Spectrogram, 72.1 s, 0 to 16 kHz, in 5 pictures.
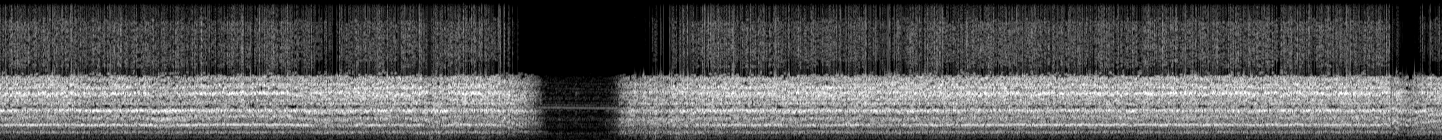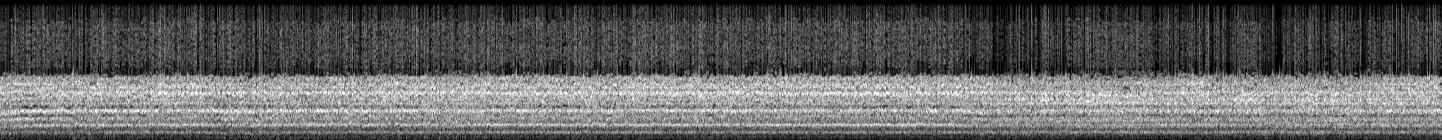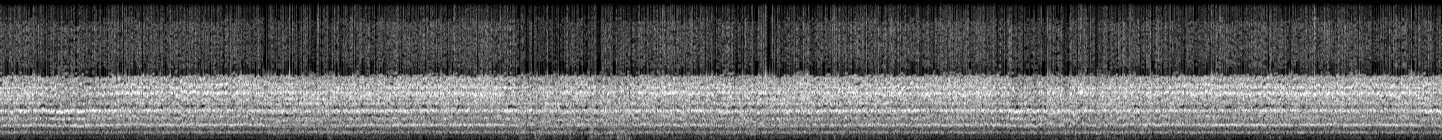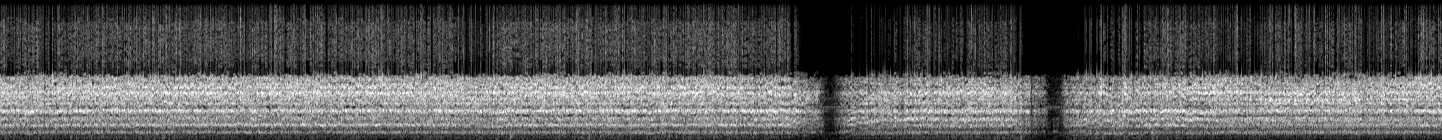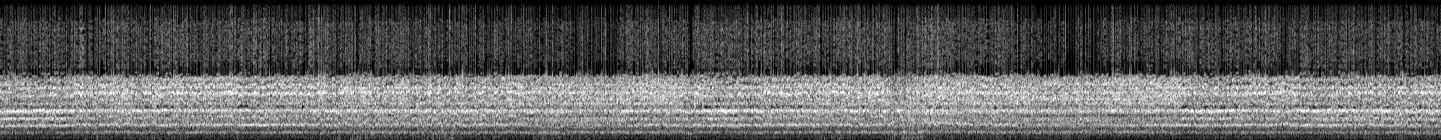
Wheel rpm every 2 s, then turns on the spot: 230, 230, 130, 190, 230, 230, 230, 220, 230, 230, 230, 230, 220, 220, 230, 230, 230, 220, 230, 220, 230, 230, 230, 230, 230, 170, 160, 190, 220, 230, 220, 220, 220, 230, 220, 220.
none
